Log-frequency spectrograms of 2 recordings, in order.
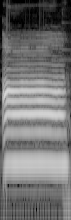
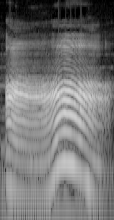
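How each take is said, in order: First: The pitch stays high and level. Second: The pitch dips down and then rises. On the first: "the first tone is ah. Remember the pitch is very high" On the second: "third tone, first down and then up"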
